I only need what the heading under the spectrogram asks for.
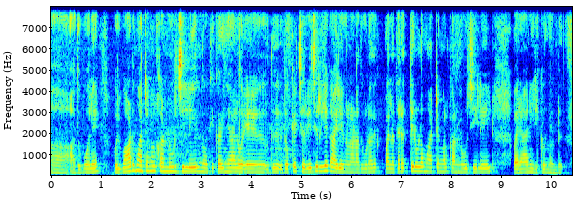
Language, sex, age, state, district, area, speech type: Malayalam, female, 30-45, Kerala, Kannur, rural, spontaneous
